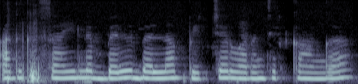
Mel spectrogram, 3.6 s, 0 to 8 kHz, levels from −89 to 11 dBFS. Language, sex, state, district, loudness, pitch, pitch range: Tamil, female, Tamil Nadu, Kanyakumari, -20 LUFS, 230 Hz, 220-235 Hz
